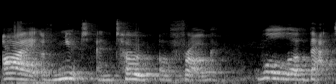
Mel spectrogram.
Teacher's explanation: It is trochaic tetrameter, which has trochees instead of iambs, which mean it's stressed, unstressed, stressed, unstressed. So it's the total opposite of an iamb.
